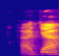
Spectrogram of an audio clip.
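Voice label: "hajah", Malay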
